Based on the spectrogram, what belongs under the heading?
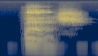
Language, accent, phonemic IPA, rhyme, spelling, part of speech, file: English, Australia, /bæʃ/, -æʃ, bash, verb / noun, En-au-bash.ogg
- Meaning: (verb) 1. To strike heavily; to beat 2. To collide; used with into or together 3. To criticize harshly; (noun) 1. A forceful blow or impact 2. A large party; a gala event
